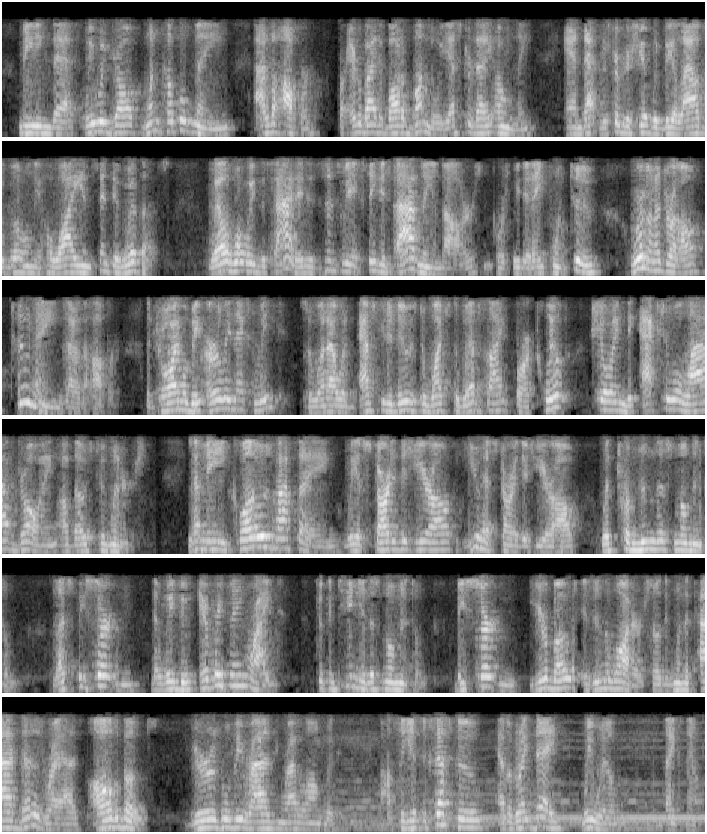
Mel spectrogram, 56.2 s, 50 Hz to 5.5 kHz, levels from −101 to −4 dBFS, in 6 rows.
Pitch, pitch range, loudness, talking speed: 135 Hz, 120-155 Hz, -22 LUFS, 175 wpm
